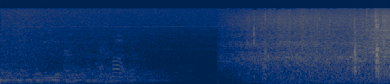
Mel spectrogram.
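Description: A boat moving across the water on the way to a cove: a low, steady rumble fades briefly, then a broad rushing wash of water swells up and continues, moderately loud.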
